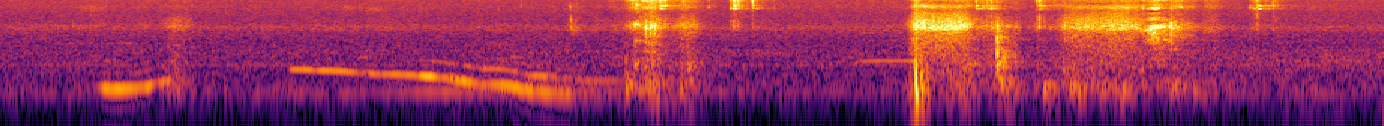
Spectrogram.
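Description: A small Pekingese-Chihuahua mix dog gives a brief rising yelp, then a long falling whine-like howl.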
